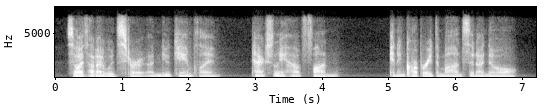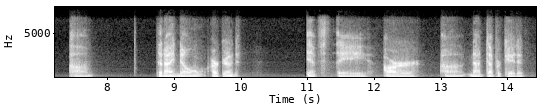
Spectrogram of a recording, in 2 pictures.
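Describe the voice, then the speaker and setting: A soft-spoken man talks at a fairly slow pace in a very deep, low voice, keeping a monotone, flat delivery broken by long, frequent pauses. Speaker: gaming streamer. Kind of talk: gameplay commentary. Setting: home, late at night. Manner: quiet, soft-spoken.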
